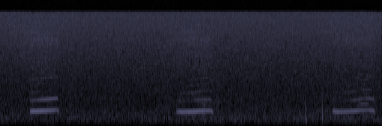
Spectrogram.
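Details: Sleeping pet cat snoring indoors: soft whistled, steady-pitched tones lasting about half a second, one per breath roughly every two and a half seconds, three in all, with faint small clicks between in a quiet room.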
